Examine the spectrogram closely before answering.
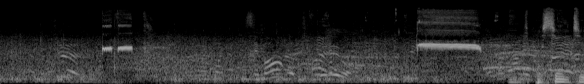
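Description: A referee blows a whistle in short, sharp blasts.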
